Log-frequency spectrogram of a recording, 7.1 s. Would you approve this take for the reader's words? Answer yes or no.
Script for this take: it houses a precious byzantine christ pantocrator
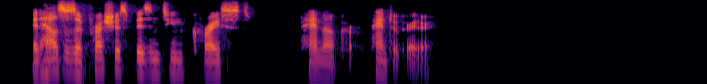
yes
